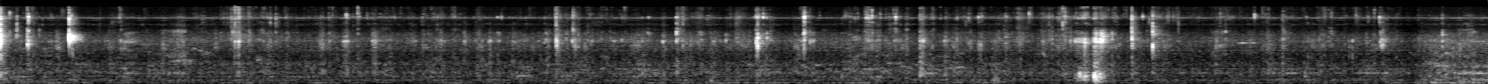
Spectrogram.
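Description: A person chewing fried fish eaten by hand: soft, scattered clicks, with a louder cluster of them about eleven seconds in.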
